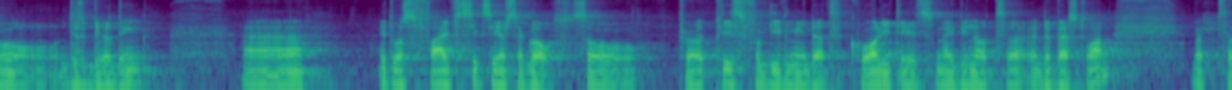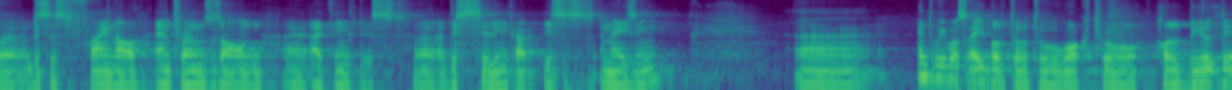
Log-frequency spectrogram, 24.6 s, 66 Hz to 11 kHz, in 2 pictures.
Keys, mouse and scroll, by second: 0.3 d, 2.3 d, 2.6 d, 3.6-5.7 typing, 20.4-24.6 typing.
